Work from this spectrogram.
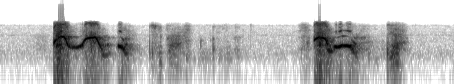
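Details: Shiba Inu, a pet dog being teased by its owner, producing two loud bursts of warbling, yodel-like yelps about two and a half seconds apart, each trailed by short softer grumbles.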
